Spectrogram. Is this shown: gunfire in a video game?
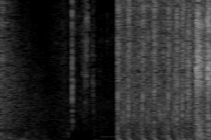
yes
